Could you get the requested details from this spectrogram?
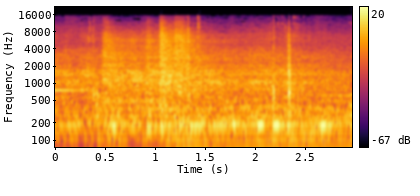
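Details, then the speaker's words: Chevrolet Impala towed in as crank no start, after new fuel pump installed: cranks briefly, fires and settles into steady even running; normal start after repair. "yea oh she runs"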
